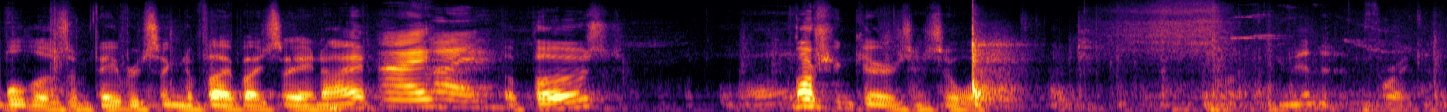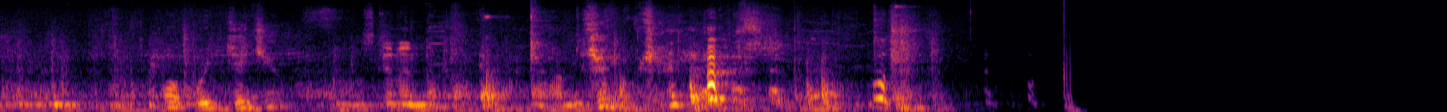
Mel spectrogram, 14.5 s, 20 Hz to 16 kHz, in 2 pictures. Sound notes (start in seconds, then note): 4.8 gavel tap; 10.2 chuckles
